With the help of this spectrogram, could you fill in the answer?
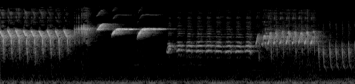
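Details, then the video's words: Red factor canary song for training: a rapid high trill, brief upward-slurred whistles, a pair of flat tones, then a bright pulsing trill fading into softer notes. "Canary most powerful song for training | Red Factor singing"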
